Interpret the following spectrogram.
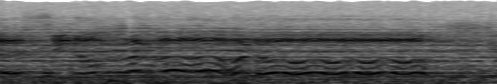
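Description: Male operatic baritone singing with a wide vibrato: a short break just after the start, a moving phrase, then a long held note from about halfway.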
